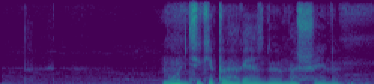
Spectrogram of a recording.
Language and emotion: Russian, sad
